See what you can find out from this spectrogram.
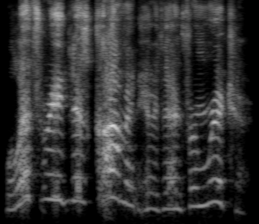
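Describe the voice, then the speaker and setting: A man doing a shrill falsetto hostess. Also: animated, moderate pace, pushed and bright, heavily acted. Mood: gushing. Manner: falsetto, starts lines with "well", fawning. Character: shrill fake woman hostess, gushing. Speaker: livestream host. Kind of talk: comedic livestream character bit.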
